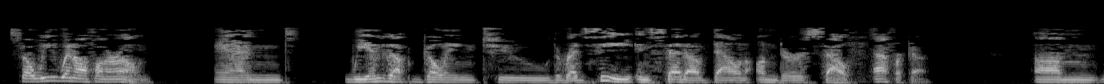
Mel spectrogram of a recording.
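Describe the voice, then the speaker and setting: A man's voice: fairly low pitch, slightly rough, highs cut off. An American man casually telling personal anecdotes in a wry, self-deprecating way. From Florida, United States. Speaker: podcast guest, storyteller.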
